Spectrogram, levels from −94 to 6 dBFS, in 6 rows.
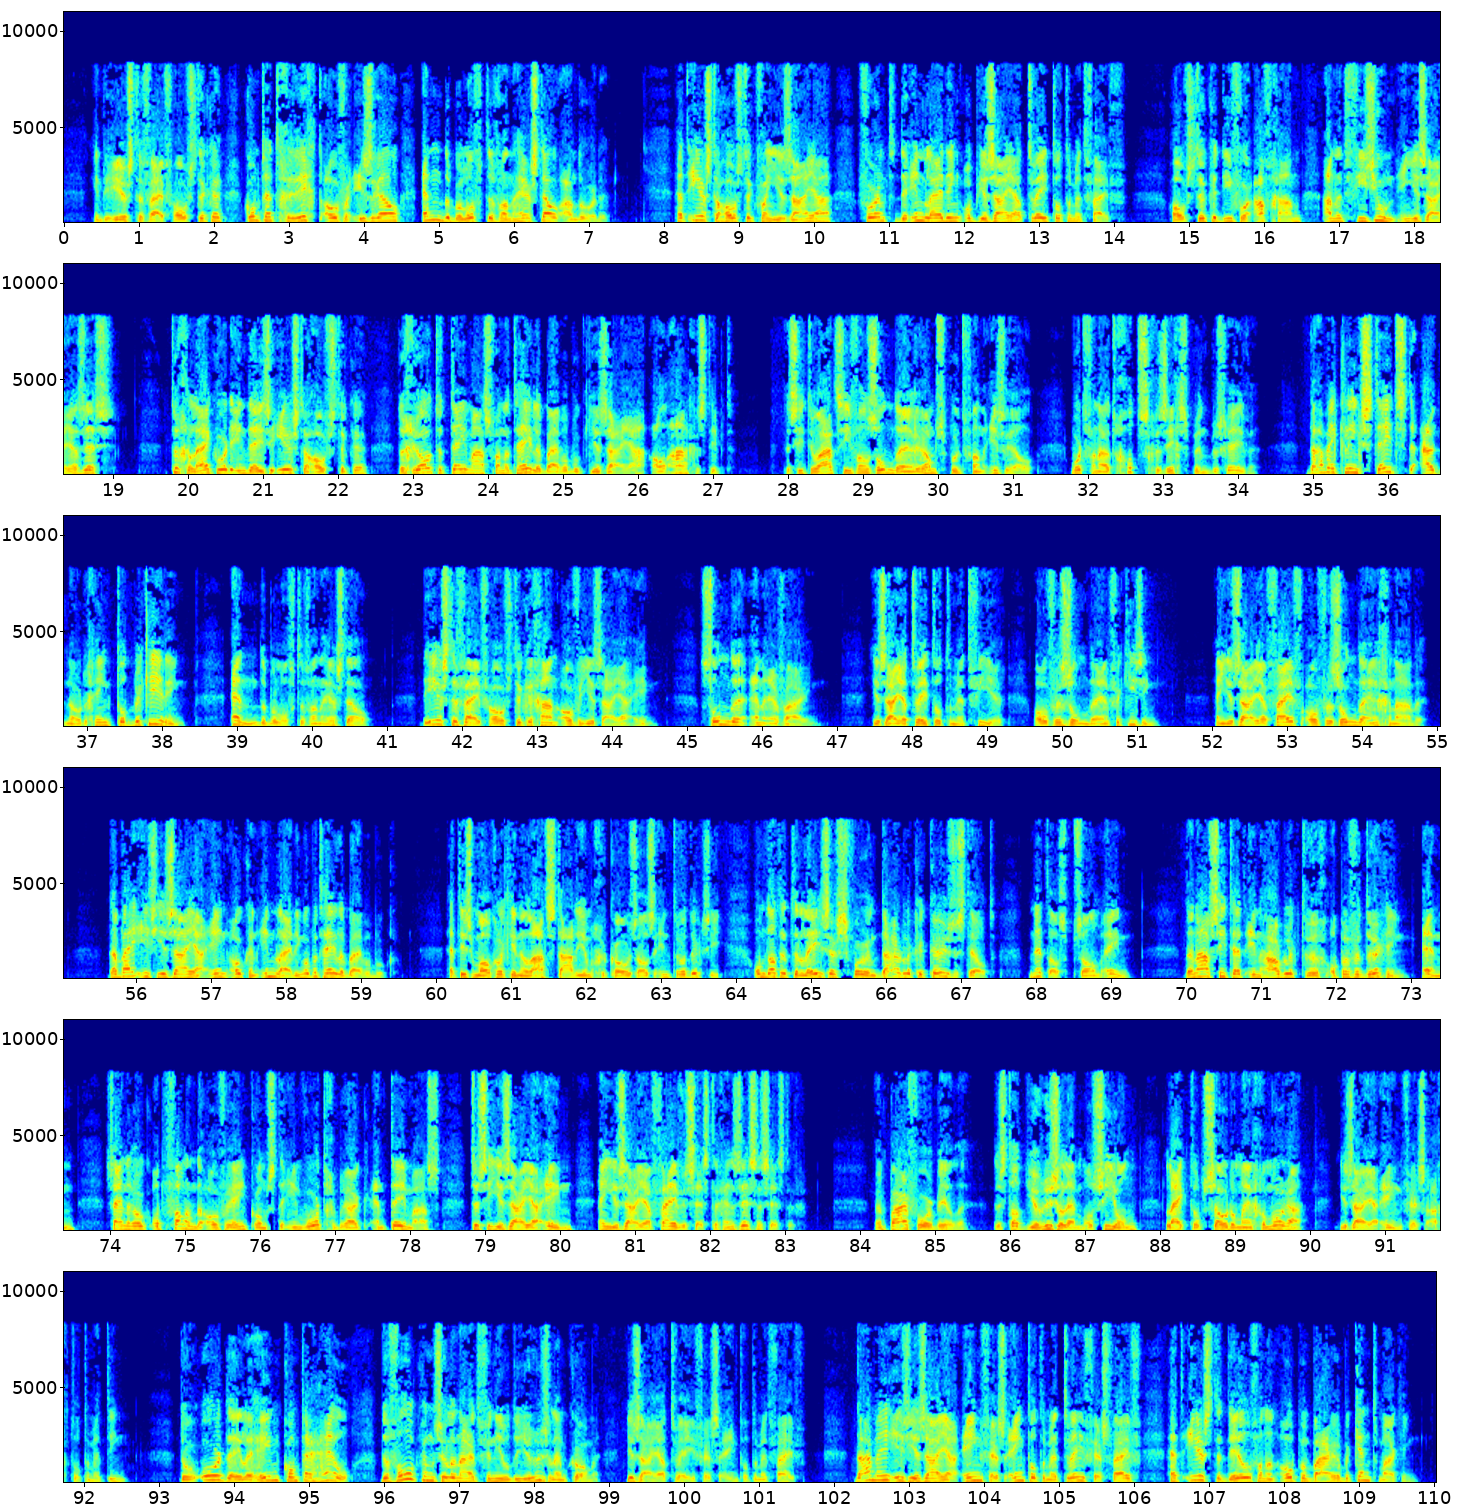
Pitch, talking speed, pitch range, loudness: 145 Hz, 125 wpm, 125-170 Hz, -21 LUFS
